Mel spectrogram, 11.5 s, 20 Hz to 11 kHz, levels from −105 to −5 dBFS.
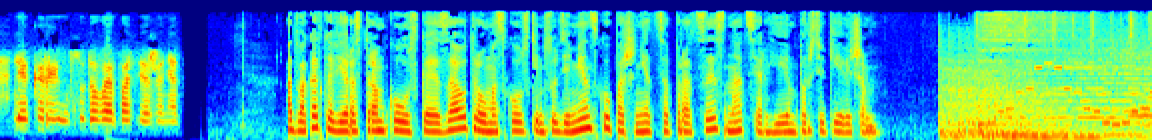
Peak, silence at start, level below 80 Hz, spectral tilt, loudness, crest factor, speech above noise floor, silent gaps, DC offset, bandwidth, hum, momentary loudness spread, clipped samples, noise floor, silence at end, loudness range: -8 dBFS; 0 s; -44 dBFS; -5.5 dB/octave; -24 LUFS; 16 dB; 44 dB; none; under 0.1%; 8.8 kHz; none; 9 LU; under 0.1%; -67 dBFS; 0 s; 6 LU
